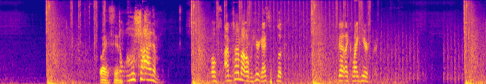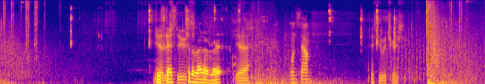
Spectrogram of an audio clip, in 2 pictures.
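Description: A rifle fires loud single shots, several seconds apart.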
